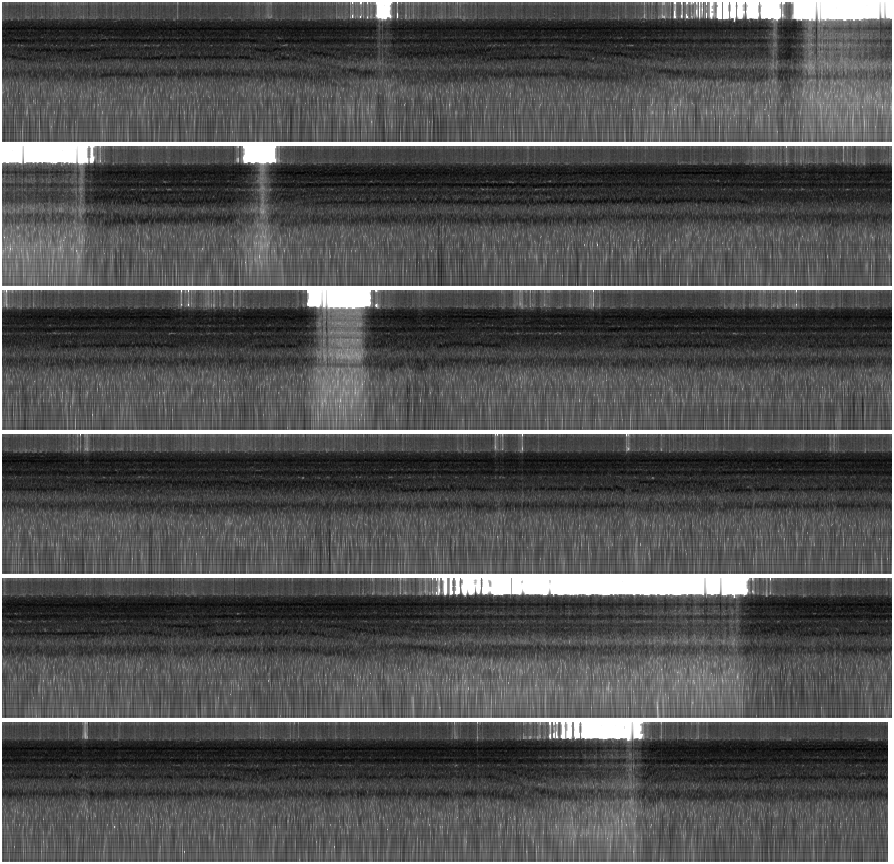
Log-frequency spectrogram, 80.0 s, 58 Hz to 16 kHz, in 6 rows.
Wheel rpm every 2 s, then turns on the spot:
220, 230, 90, 170, 100, 10, 10, 90, 160, 190, 200, 220, 220, 210, 230, 170, 140, 220, 220, 220, 230, 210, 210, 230, 230, 220, 230, 220, 220, 60, 0, 0, 90, 230, 230, 220, 240, 60, 130, 210.
none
